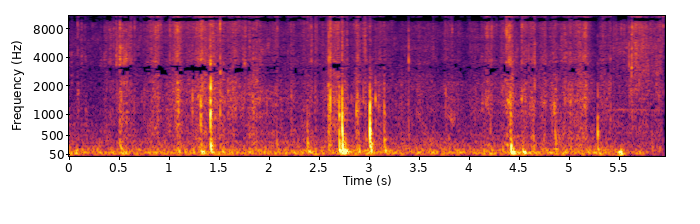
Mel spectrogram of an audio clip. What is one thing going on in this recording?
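Sticks clatter and knock against each other.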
